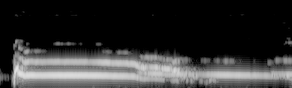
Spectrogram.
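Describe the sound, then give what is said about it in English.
A dog, Ricky, lets out one long, sustained howl at the full moon one evening after nosing open a cabin door, loud, holding a steady tone before wavering and sliding slightly lower toward the end, with no other sounds around it. “One evening, Ricky nosed open the door of the cabin and howled at the full moon.”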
